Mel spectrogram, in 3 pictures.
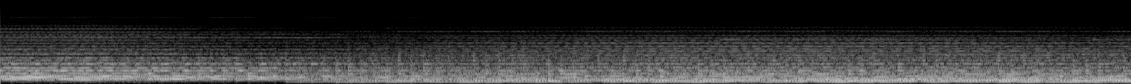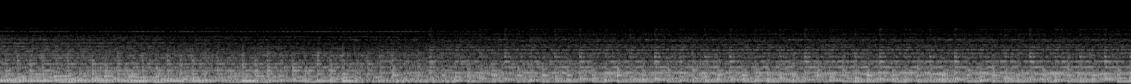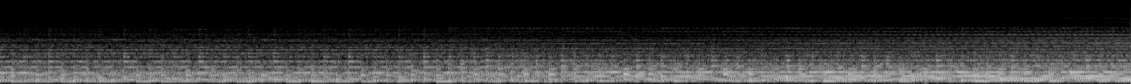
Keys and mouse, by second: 0.5 click, 3.7 click, 9.1 click, 9.7 click, 10.2 click, 11.7 click, 12.7 click, 13.8-14.3 typing, 16.4 shift+click, 17.1 click, 18.1-18.4 typing, 20.4 shift+click, 21.9-24.2 ctrl+alt+drag, 26.2-26.6 typing, 28.5 shift+click, 30.5-31.9 ctrl+alt+drag.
